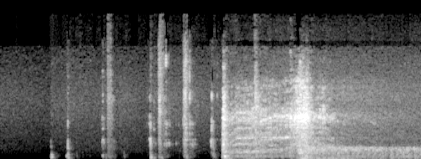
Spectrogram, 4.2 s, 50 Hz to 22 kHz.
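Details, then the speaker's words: Twin-turbo V12 Mercedes CL65 AMG after a misfire on a road trip, restarted following a key cycle: a few clicks, short crank, catches cleanly and settles to steady idle with no stumble; normal start, cause believed to be bad fuel, check engine light still on. "started a lot better it's perfect it's perfect check engine light yeah i mean the check engine light's gonna still be on we got to clear the code you guys guys that was it it was bad fuel"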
